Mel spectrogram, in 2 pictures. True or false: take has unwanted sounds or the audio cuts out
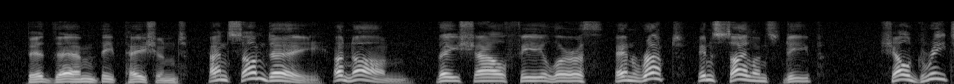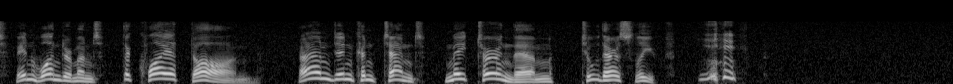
true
